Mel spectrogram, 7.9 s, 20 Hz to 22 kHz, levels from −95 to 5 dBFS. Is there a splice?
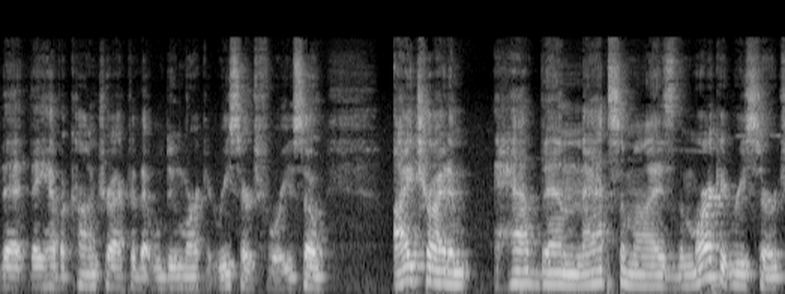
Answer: no; 0 cuts

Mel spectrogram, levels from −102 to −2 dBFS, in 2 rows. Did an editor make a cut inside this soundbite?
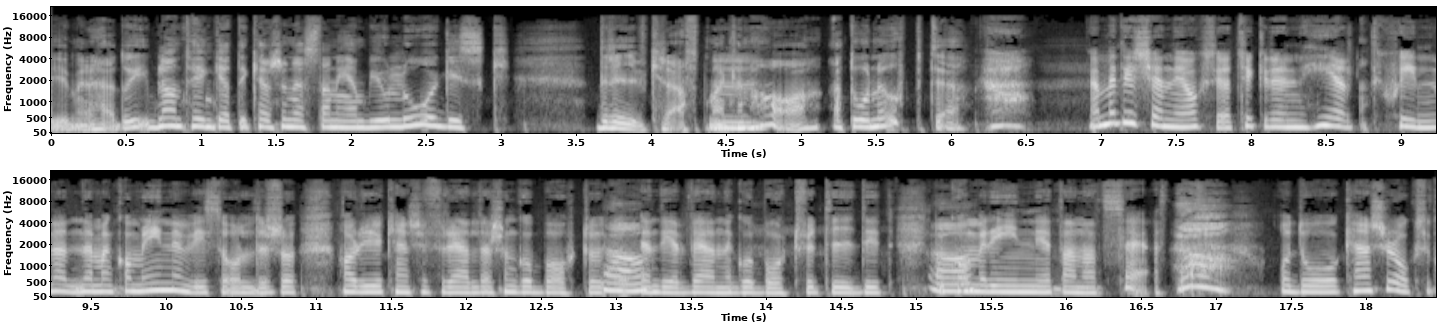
no; 0 cuts

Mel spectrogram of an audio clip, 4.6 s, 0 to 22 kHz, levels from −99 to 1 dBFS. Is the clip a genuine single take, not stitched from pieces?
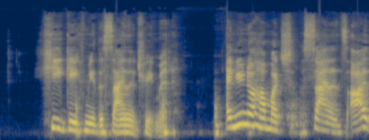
yes; 0 cuts

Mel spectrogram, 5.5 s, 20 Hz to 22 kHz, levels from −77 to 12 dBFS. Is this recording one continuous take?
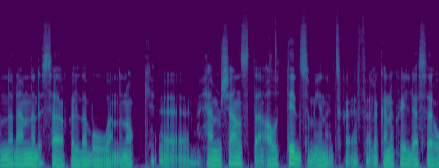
no; 1 cut; at 3.3 s

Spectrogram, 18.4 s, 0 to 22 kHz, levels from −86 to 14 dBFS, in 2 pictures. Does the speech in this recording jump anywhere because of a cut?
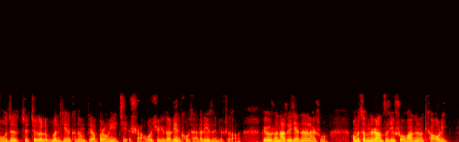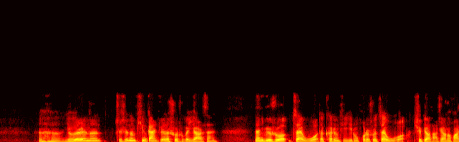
yes; 1 cut; at 5.2 s

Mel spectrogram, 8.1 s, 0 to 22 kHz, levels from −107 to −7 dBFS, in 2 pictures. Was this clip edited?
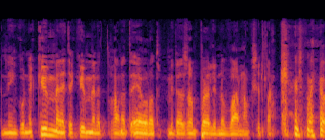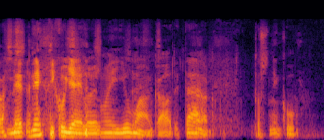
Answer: yes; 2 cuts; at 5.3 s, 7.1 s

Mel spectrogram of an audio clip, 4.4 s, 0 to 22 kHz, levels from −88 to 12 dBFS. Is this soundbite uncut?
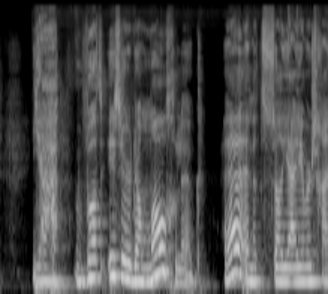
yes; 0 cuts

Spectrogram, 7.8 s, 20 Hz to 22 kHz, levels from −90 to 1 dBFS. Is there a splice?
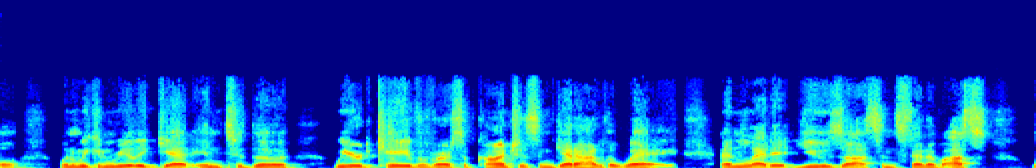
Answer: no; 0 cuts

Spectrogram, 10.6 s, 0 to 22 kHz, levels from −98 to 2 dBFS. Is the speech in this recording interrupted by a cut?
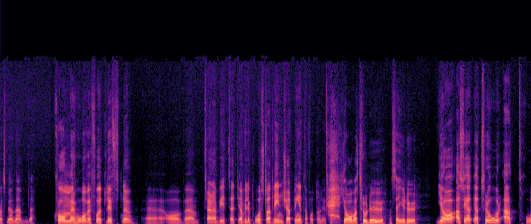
no; 0 cuts

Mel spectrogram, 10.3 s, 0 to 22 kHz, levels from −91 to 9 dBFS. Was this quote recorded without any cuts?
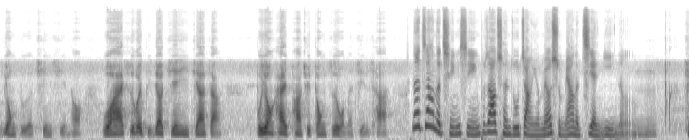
no; 1 cut; at 6.1 s

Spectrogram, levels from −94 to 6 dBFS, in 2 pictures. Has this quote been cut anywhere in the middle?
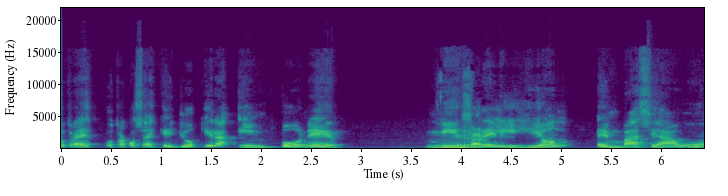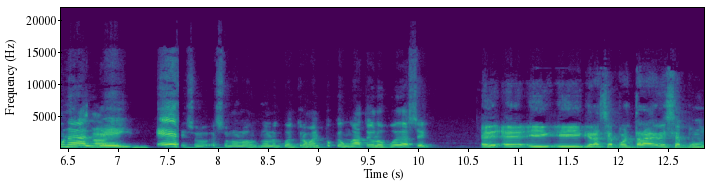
yes; 2 cuts; at 7.6 s, 10.6 s

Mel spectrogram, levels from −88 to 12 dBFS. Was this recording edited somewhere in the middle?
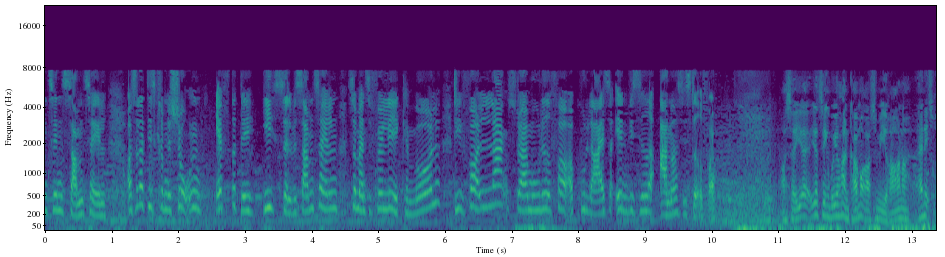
yes; 2 cuts; at 6.1 s, 11.0 s

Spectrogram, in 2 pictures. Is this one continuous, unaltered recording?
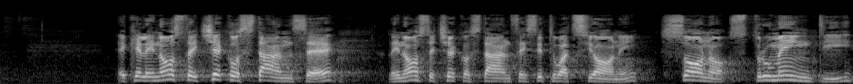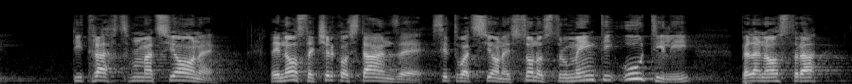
no; 1 cut; at 6.5 s

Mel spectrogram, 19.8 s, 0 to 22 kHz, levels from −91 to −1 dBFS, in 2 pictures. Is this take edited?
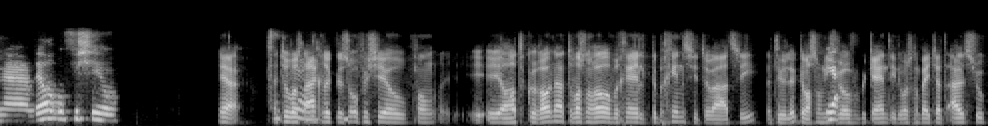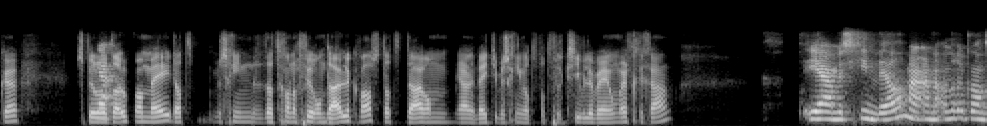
no; 0 cuts

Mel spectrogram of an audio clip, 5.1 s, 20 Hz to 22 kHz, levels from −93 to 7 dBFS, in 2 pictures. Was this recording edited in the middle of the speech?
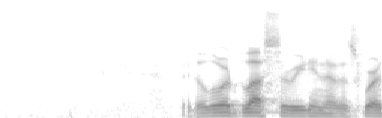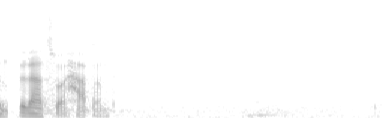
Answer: yes; 1 cut; at 2.6 s

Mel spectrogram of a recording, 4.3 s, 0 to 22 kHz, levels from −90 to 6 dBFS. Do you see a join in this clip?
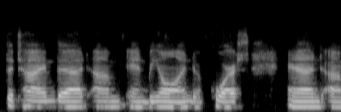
yes; 1 cut; at 1.6 s

